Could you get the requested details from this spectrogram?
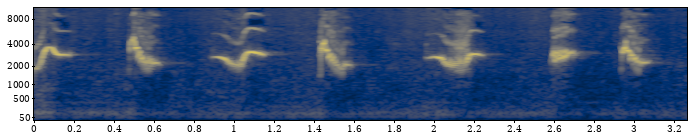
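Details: Javan pied starling singing, recorded as master song and lure: loud, clear whistled notes that sweep down then level off, repeated about once a second in an even series of seven phrases.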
